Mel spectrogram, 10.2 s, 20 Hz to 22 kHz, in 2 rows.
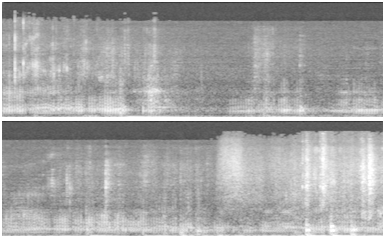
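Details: Pet cat Rang-i, the youngest cat at home, purrs into a 3Dio binaural microphone while grooming it; a soft, continuous low purr dominates, with sparse tongue clicks and a brief burst of licking near the end.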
